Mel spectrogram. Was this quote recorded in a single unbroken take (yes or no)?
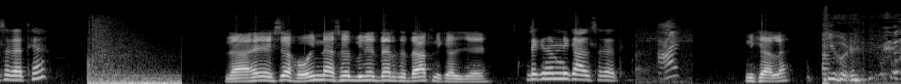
no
